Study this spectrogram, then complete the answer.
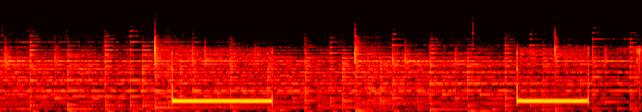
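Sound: telephone ringing tone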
